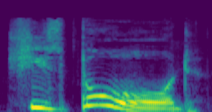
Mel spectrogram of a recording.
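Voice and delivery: lightly voiced Harry; young boy voice; boy's voice. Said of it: "he said".

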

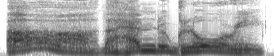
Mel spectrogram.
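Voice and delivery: slow, ingratiating dealer; oily shopkeeper. Acted. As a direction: fawn over the customer. Shopkeeper Borgin voiced.

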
